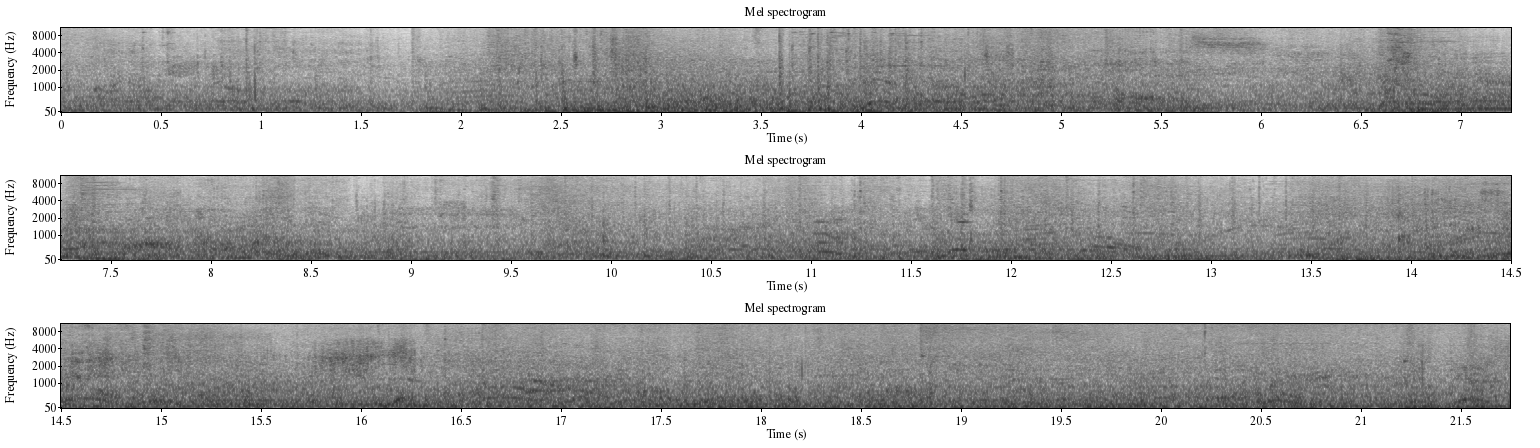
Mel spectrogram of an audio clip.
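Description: Gunfire and explosions boom in a fast, heavy fight.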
